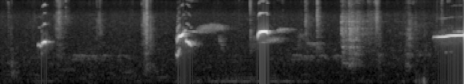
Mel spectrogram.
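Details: Oriental magpie-robin challenging a rival with scattered short whistles and twisting chirps, a buzzy burst, and a final sustained level whistle; a faint low hum in the background.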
